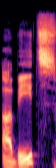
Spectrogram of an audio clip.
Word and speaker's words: apizza: They can call it Abiz, which is how we spell it. Say it is A-P-I-Z-Z-A. – Abiz. – That's the dialect from Naples from 150 years ago.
